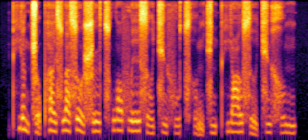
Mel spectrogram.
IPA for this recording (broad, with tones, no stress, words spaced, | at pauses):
pʰjɛ˥˩nʈ͡ʂɤ̰˨˩pʰa˥˧ɪ̯ swä˥˧so˥˩ʊ̯ ʂɻ̩˥ t͡sʰwɔ˥fwe˥ɪ̯ sɤ˧˥t͡ɕy˥˩fu˧˥ t͡sʰɤ̰˨˩ŋt͡ɕy˦n pʰjɑ˥ʊ̯ sɹ̩˨˩t͡ɕy˥xʊ˥ŋ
